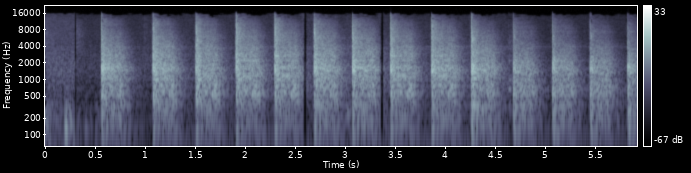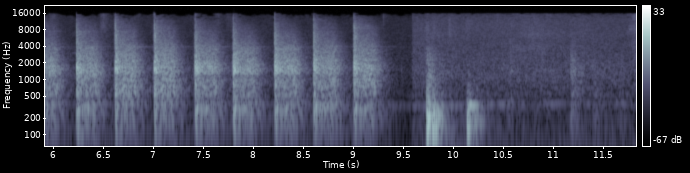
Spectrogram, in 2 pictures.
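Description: End of a wooden rolling pin pounding folded cloth on a board, beating flower petals to press their colour into the fabric: about twenty even knocks at two to three a second, then two duller thumps near the end.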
